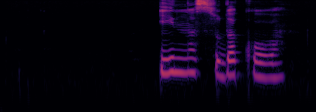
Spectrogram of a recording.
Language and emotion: Russian, neutral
